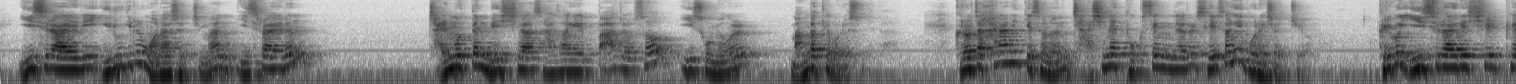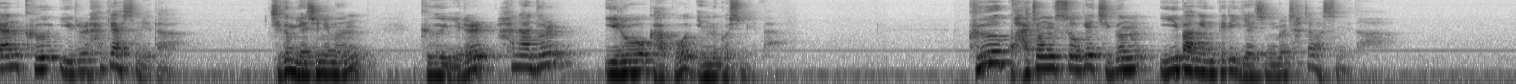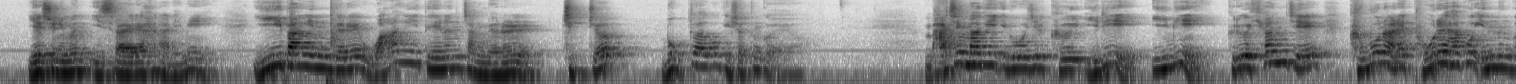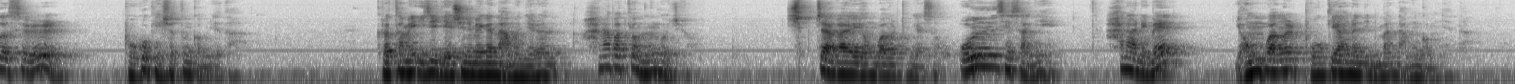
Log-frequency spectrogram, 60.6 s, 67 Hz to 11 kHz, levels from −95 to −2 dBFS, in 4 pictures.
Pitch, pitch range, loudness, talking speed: 130 Hz, 120-170 Hz, -18 LUFS, 260 characters per minute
